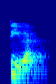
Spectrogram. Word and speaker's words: sievert: Se pronuncia así, sievert.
